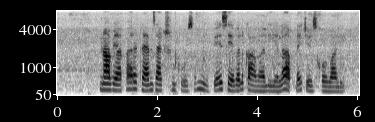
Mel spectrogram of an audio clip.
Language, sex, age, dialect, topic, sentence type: Telugu, female, 18-24, Utterandhra, banking, question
